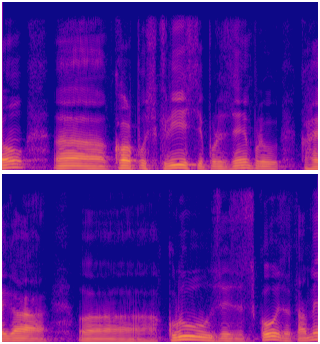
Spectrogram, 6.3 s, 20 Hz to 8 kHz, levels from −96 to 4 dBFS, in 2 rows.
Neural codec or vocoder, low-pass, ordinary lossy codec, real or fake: none; 7.2 kHz; none; real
